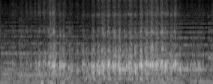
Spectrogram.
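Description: Graphite pencil scratching across drawing paper in quick sketching strokes, from about a second in until shortly before the end, over soft background music.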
